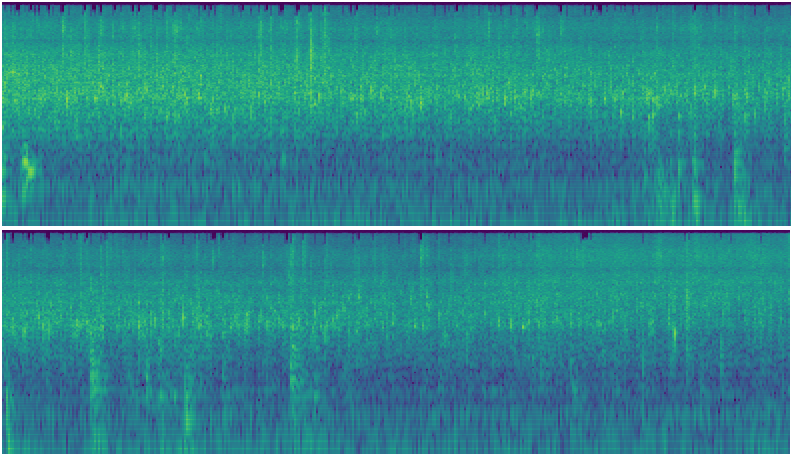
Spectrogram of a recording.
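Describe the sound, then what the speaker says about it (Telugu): Tempering with curry leaves fries in hot oil for chicken gongura pickle, a loud, continuous close sizzle with scattered crackles and a few stirring clinks partway through. "చూడండి పోపు అయితే ఫ్రై అవుతుంది"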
